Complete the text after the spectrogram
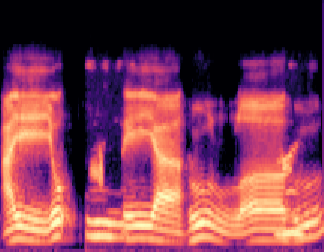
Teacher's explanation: Ayu nun sukun bertemu dengan huruf iya, bacaan idgham bi gunnah, masuk dengan mendengung. Masuk ke huruf iya.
